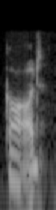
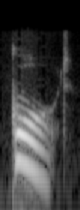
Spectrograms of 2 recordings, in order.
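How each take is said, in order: First: Said in the usual way. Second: Sudden loud exclamation of "God"; emotional interjection. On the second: Acted. Teacher quoting the poet's interjection to students, emphatic exclamation. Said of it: "that emotional interjection here".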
